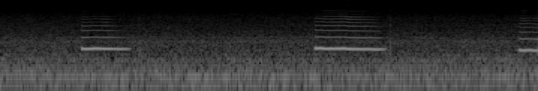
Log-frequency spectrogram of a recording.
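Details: Pet otter living in a home, fussing to be petted: three brief, flat, high-pitched peeps about one and a half seconds apart over a faint indoor hum.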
